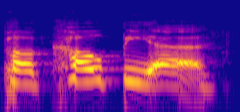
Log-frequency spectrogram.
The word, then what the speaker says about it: Pokopia: Pokopia. That's how you pronounce it.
